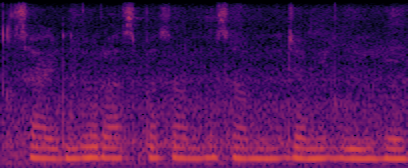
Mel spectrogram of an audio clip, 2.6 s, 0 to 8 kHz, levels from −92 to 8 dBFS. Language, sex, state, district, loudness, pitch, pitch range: Hindi, female, Bihar, Madhepura, -38 LUFS, 185 Hz, 175-190 Hz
